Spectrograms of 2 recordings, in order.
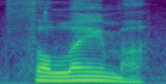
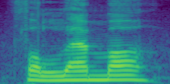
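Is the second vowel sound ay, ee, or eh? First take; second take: ay; eh. First: The second vowel is a long ay sound. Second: The second vowel is a short eh sound. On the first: The speaker calls it right. "It is a long A sound" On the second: The speaker calls it wrong. "It is not another epsilon"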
